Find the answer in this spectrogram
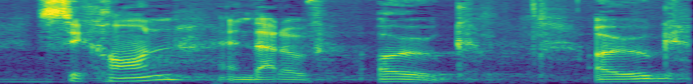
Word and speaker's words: Og: Og, as in Ogre, is how it's pronounced for anyone who happens to be wondering.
